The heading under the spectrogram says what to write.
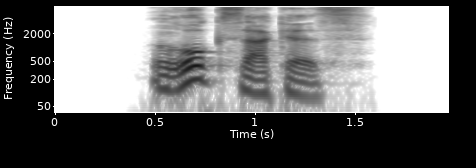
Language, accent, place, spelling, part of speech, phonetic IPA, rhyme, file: German, Germany, Berlin, Rucksackes, noun, [ˈʁʊkˌzakəs], -ʊkzakəs, De-Rucksackes.ogg
- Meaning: genitive singular of Rucksack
